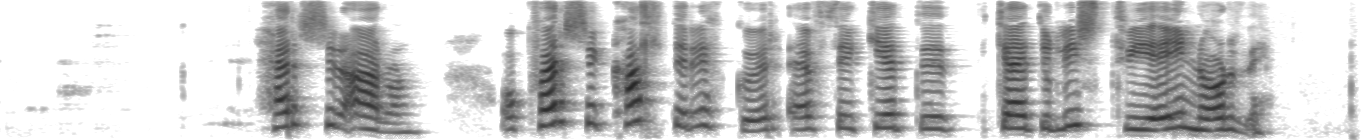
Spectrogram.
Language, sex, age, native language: Icelandic, female, 20-29, Icelandic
